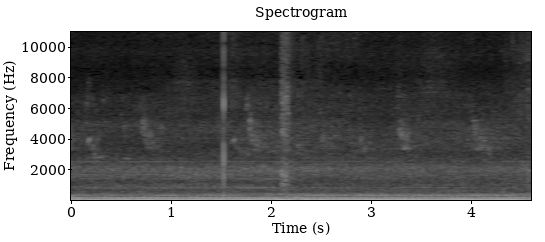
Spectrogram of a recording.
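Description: Scania P230 truck's five-cylinder diesel engine idling steadily.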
